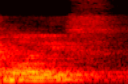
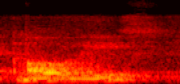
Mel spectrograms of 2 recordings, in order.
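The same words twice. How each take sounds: First: It is said in a standard accent. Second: It is said in a Baltimore accent.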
